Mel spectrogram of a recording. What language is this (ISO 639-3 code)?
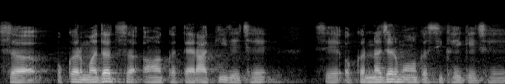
mai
